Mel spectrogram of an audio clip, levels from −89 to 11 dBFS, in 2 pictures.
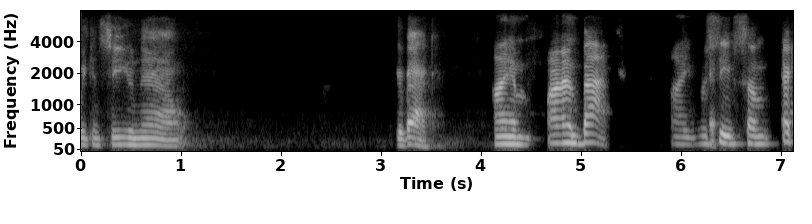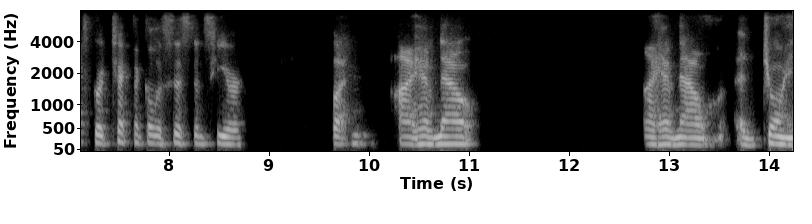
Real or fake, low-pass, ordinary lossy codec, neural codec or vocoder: fake; 7.2 kHz; Opus, 16 kbps; codec, 16 kHz, 6 kbps, DAC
